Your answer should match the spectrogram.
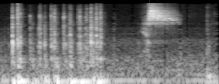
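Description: Fingers tap quickly on a computer keyboard, a rapid run of crisp clicks that stops partway through, followed by a brief soft hiss.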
